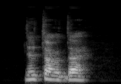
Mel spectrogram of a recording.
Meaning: first/second-person singular imperfect indicative of détordre
- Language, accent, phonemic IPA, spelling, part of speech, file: French, Canada, /de.tɔʁ.dɛ/, détordais, verb, LL-Q150 (fra)-détordais.wav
